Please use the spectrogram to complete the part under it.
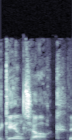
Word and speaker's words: Gaeltacht: The Gaeltacht.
